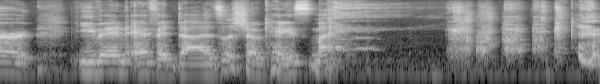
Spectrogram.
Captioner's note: laughs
